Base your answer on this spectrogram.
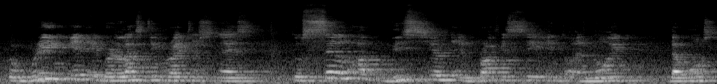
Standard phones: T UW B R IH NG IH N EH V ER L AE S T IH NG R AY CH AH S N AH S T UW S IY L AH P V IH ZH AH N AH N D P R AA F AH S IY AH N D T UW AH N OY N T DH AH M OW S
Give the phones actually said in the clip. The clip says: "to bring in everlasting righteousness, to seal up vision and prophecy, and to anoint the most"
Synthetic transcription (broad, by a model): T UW B R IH NG IH N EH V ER L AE S T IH NG R AY CH AH S N AH S T UW S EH L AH P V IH S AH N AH N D P R AA F AH S IY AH N T UW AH N OY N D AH M OW S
